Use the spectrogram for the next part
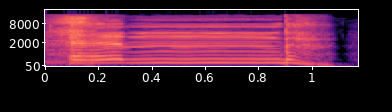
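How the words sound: The final n is held long through the nose. The speaker calls it right. "really leaning into that sound"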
